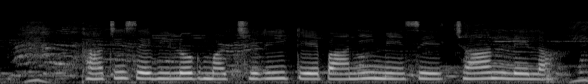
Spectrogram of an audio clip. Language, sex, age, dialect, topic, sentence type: Bhojpuri, male, 18-24, Northern, agriculture, statement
